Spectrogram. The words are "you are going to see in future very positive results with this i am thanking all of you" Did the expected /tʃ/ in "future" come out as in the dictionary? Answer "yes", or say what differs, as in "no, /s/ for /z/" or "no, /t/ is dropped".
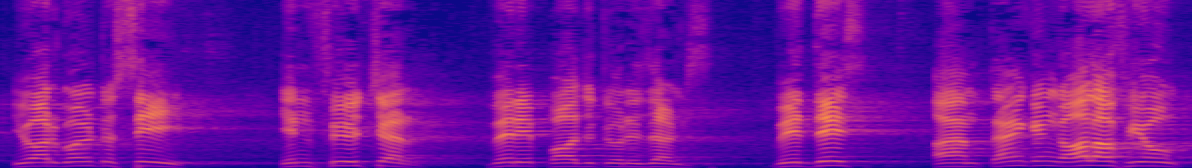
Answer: yes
